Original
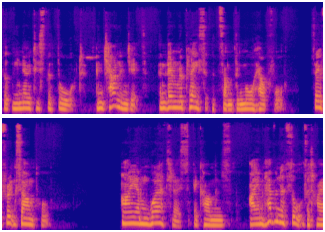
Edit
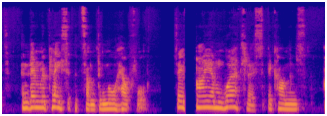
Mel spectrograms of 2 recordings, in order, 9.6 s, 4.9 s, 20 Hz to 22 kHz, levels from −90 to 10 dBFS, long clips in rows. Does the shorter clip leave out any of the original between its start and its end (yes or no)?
yes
